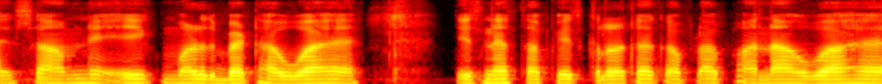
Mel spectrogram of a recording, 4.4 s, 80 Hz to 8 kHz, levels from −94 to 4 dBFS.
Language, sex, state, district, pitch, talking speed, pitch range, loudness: Hindi, male, Jharkhand, Deoghar, 130 Hz, 190 wpm, 130-135 Hz, -19 LUFS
